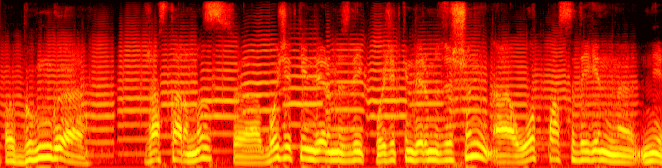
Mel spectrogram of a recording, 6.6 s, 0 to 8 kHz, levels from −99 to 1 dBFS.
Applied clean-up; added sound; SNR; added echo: none; Trumpet; 10 dB; none.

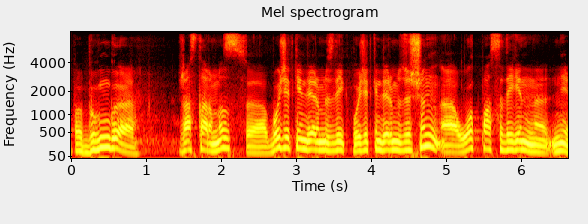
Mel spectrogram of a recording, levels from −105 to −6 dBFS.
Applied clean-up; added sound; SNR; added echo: none; none; none; none.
